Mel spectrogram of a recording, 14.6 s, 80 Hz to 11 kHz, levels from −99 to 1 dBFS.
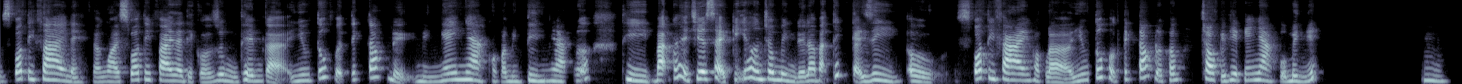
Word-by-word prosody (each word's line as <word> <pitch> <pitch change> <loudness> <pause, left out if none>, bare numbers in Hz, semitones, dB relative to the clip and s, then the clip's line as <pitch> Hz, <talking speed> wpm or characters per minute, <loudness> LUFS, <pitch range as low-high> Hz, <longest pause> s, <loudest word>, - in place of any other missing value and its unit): Spotify 265 +2 +2
này, 175 -3 -7
và 180 - -6
ngoài 185 0 -2
Spotify 250 +2 +1
ra 210 - +2
thì 180 - -7
có 170 -1 -6
dùng 215 -2 -3
thêm 210 +2 0
cả - - 0
Youtube 230 +10 -3
và - - 0
TikTok 275 +7 -1
để 270 - -5
mình 190 -1 -7
nghe 245 +4 0
nhạc 260 -4 +3
hoặc 205 -2 -11
là 185 - -2
mình 195 -1 -5
tìm 220 -3 -1
nhạc 210 -3 -1
nữa. 285 +6 -3 0.3
Thì 225 -9 +1
bạn 245 +1 +6
có 330 - 0
thể - - +2
chia 285 +2 +8
sẻ 280 - +4
kỹ 265 +4 -6
hơn 315 -4 +4
cho 280 0 +6
mình 245 -6 0
đấy 185 +1 -1
là 225 - +2
bạn 220 - -2
thích 430 - -1
cái - - +1
gì 215 -4 -2
ở 210 - +1 0.4
Spotify 270 -3 +4
hoặc 210 -4 -6
là 175 -4 +1
Youtube 255 +9 -1
hoặc 300 - -2
TikTok 280 +6 0
được 210 - -4
không? 240 +2 -1 0.2
Cho 270 -4 +6
cái 205 -5 -4
việc 245 0 0
nghe 240 - -5
nhạc 240 -5 +1
của - - -4
mình 205 -2 -2
ấy. - - -2 1.1
Ừm. 215 -4 -6
235 Hz, 240 wpm, -25 LUFS, 200-270 Hz, 1.1 s, chia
